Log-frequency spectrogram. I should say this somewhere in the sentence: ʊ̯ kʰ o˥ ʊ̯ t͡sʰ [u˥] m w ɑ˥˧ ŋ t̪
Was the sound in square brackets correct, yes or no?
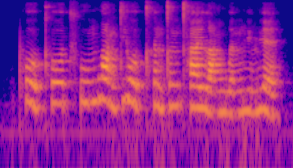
yes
